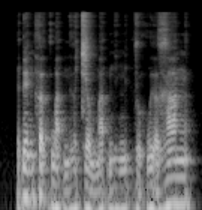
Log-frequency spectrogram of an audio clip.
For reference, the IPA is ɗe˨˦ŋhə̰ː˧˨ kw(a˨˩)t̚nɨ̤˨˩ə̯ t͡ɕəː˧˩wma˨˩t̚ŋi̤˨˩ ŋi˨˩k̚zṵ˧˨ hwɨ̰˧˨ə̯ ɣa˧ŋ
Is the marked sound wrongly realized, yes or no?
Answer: no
